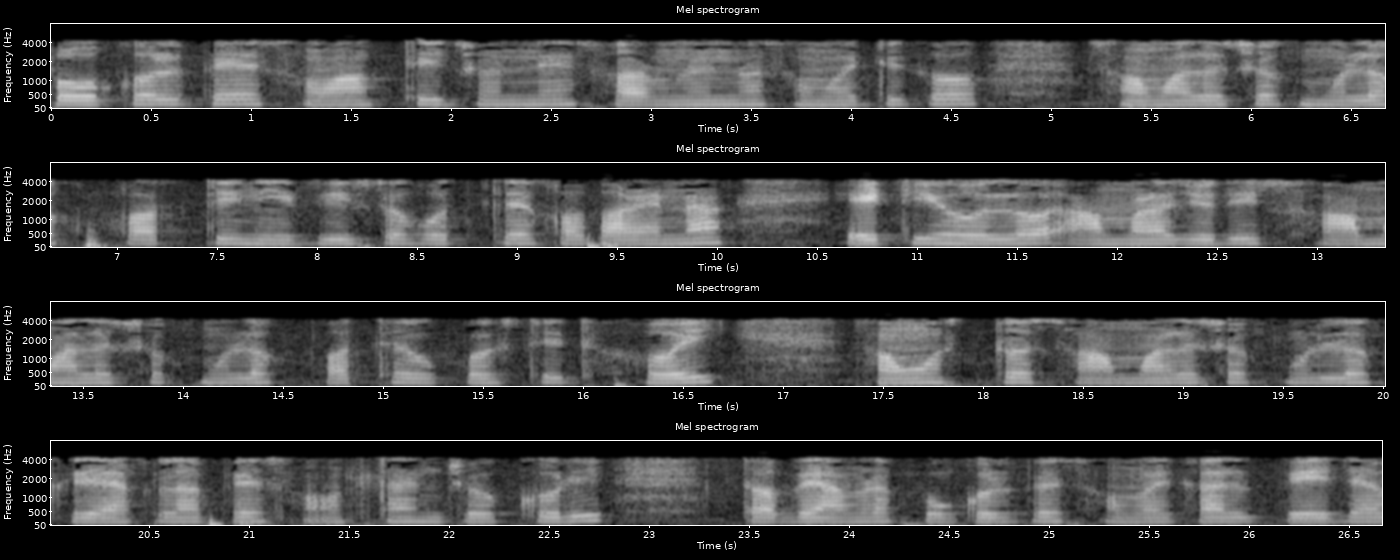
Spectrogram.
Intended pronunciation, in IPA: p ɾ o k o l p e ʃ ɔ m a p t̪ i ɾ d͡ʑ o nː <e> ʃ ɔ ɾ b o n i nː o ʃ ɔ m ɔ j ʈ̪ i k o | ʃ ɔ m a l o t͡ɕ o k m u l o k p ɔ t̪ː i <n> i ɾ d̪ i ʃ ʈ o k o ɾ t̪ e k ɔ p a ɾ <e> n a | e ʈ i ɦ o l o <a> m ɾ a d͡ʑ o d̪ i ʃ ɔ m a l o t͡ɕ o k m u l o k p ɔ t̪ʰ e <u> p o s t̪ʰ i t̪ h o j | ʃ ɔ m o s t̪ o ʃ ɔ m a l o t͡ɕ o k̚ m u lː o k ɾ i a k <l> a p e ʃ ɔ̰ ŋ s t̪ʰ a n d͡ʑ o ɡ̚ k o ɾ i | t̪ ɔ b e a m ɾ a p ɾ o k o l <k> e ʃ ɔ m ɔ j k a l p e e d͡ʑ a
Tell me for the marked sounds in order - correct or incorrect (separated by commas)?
correct, correct, correct, correct, correct, correct, incorrect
